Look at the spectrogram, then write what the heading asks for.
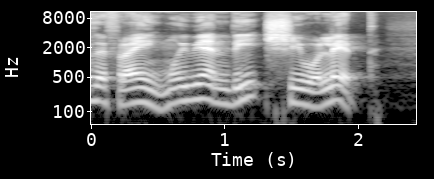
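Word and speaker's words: Shibboleth: decían a los de frames muy bien de chivo led y entonces el de frames y decías y volet porque ellos no podían pronunciar correctamente y volet central los de gala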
